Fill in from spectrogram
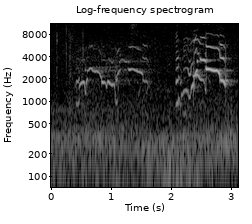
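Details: Black cockatoos feeding in small groups on parrot bush seeds at Lake Clifton, WA, 25/4/22. Softer wavering calls build into a loud, drawn-out descending wail at the end.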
